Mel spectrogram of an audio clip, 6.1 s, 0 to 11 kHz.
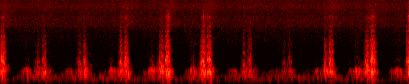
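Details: Heart sounds at auscultation position A during a stress test, with the adult standing: a regular rhythm near 97 per minute, a mid-systolic click and a split S2.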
